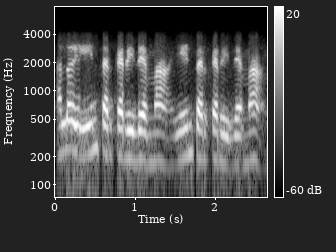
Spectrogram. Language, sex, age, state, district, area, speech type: Kannada, female, 45-60, Karnataka, Bellary, rural, conversation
